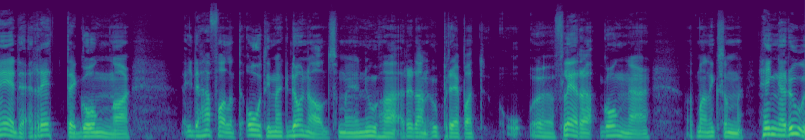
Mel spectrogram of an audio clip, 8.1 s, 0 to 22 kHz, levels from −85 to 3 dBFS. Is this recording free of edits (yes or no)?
no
